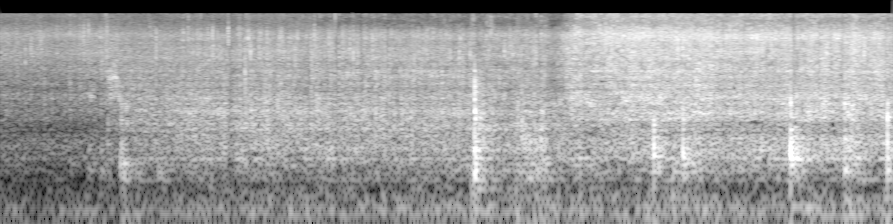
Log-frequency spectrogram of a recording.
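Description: Onions, green chillies and capsicum sizzling steadily in hot oil in a metal kadai, with a few clinks of a steel spoon. About four seconds in the sizzle gets louder as tomato purée is poured into the hot pan and stirred in.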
